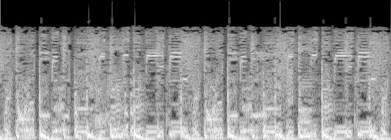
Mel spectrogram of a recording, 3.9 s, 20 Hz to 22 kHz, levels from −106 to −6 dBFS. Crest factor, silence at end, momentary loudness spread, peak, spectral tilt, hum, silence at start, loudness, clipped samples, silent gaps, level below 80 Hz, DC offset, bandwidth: 12 dB; 0 s; 1 LU; 0 dBFS; -5 dB/octave; none; 0 s; -13 LUFS; under 0.1%; none; -22 dBFS; under 0.1%; 10.5 kHz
